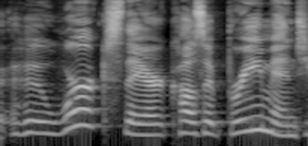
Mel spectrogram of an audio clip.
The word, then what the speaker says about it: Bremen: I just wanted to make a gentle comment about the came up about the correct pronunciation of the town Bremen, B-R-E-M-E-N. The fully correct German pronunciation would be Bremen, not Bremen.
